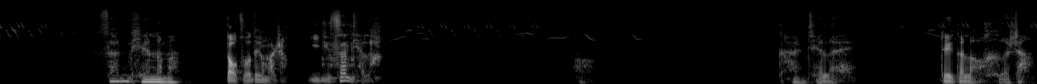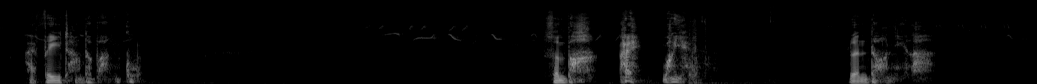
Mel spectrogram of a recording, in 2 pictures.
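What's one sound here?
A middle-aged man speaks.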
